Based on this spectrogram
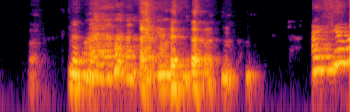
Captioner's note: laughter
